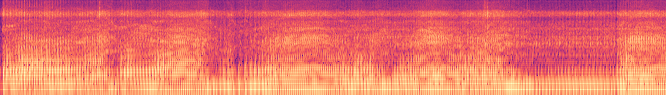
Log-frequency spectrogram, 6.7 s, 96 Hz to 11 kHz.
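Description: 2019 KTM 350 EXC-F's single-cylinder four-stroke engine pulling the bike up a steep rocky climb, the revs rising and falling about once a second as the throttle is worked on and off.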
